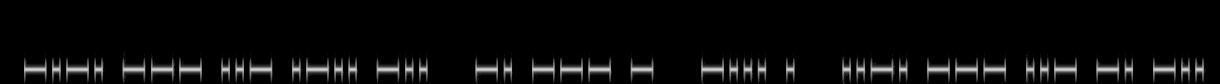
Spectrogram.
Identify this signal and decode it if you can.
Morse code, heard as a keyed tone, about 17 wpm, 700 Hz. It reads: COULD NOT BE FOUND
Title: Sentences from Top 1000 Words - Review Part 1 - 17wpm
